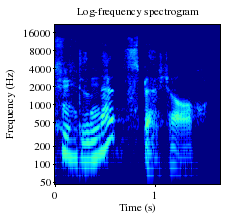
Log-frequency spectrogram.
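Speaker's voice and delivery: hushed, soft, condescending tone. Quoting a sitcom character who looks down on everyone: condescending Church Lady voice. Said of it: "she's just kinda looks down at everybody and she says things like".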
